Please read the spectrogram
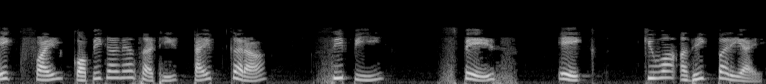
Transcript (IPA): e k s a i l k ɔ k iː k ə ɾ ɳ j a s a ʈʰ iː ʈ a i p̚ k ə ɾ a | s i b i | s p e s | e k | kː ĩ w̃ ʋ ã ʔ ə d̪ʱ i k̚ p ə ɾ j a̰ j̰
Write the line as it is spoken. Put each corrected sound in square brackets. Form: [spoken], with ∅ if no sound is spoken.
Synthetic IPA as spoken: e k [f] a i l k ɔ [p] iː k ə ɾ ɳ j a s a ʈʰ iː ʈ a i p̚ k ə ɾ a | s i [p] i | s p e s | e k | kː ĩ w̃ ʋ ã ʔ ə d̪ʱ i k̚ p ə ɾ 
